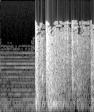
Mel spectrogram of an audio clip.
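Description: After a moment of quiet with a soft tonal hum, a loud clattering crash of objects knocked off a desk, followed by several smaller thuds and rattles as things land and settle.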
